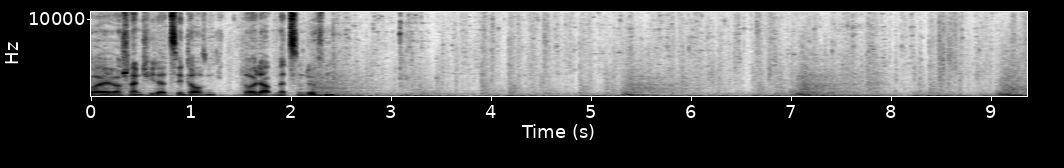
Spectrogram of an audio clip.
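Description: Armoured footsteps run over stone.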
